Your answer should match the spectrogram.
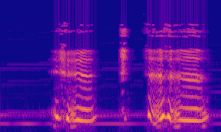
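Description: A weak, sick little girl wails and cries in two drawn-out, loud bursts with a brief sob between them, all over a steady low tone.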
